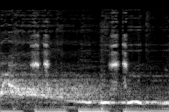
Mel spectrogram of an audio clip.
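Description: A chorus of frogs croaking in steady, rhythmic pulses, fairly loud, with a thin whistling tone drifting over the low throaty calls throughout.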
